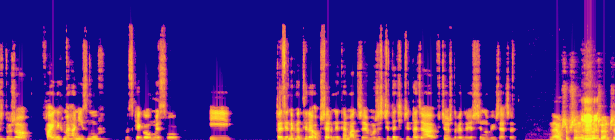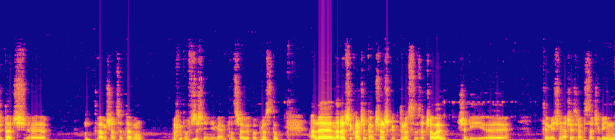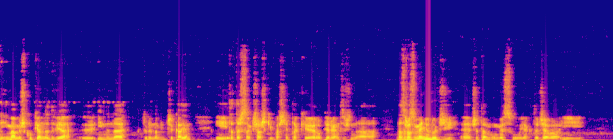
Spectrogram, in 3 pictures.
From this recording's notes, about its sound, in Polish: Przepraszamy za problemy dźwiękowe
